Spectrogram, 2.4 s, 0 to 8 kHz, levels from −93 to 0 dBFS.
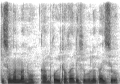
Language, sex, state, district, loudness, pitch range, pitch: Assamese, male, Assam, Kamrup Metropolitan, -18 LUFS, 100-110 Hz, 105 Hz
